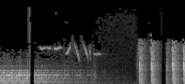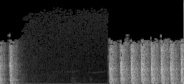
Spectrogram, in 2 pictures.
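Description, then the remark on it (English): Loud, sharp knocks on a door come in two bursts: a quick round of about half a dozen raps, a pause, then a longer, more insistent run of rapid knocking. “He's home by the devil, doesn't he answer the door?”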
